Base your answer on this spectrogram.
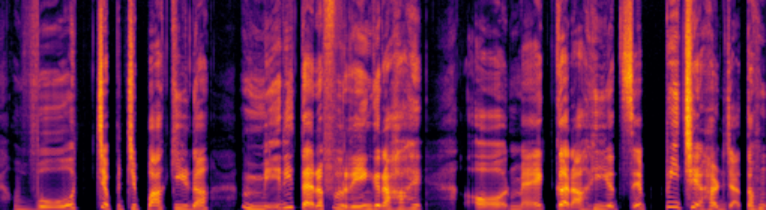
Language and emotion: Urdu, disgusted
